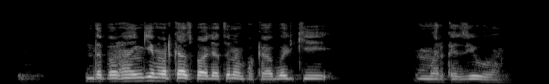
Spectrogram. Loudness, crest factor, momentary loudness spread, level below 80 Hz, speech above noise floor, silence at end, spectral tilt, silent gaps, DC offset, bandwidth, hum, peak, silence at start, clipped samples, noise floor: -26 LUFS; 20 dB; 17 LU; -80 dBFS; over 64 dB; 0.5 s; -3.5 dB/octave; 3.44-4.13 s; under 0.1%; 7.8 kHz; none; -8 dBFS; 0.85 s; under 0.1%; under -90 dBFS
